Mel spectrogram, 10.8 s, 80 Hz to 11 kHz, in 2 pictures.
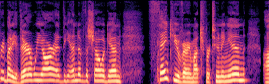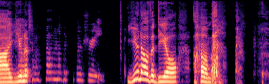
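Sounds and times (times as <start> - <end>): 
speech: 0.0 - 10.2
person coughing into the microphone: 9.3 - 10.7.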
